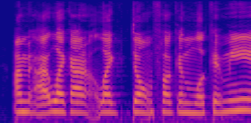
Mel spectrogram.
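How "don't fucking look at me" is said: ordinary delivery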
